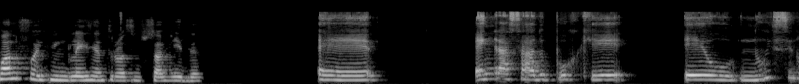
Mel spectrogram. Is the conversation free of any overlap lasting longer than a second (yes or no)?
yes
